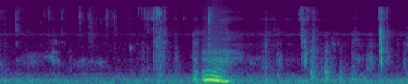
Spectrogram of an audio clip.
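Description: A mouthful of hard taco shell being chewed, with a few sharp crunches, and a short hummed 'mm' about three seconds in.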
